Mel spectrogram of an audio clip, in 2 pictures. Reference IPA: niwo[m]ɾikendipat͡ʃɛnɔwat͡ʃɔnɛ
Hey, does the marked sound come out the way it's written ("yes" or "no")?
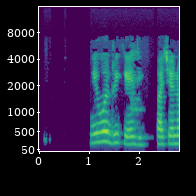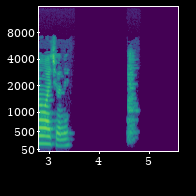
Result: no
